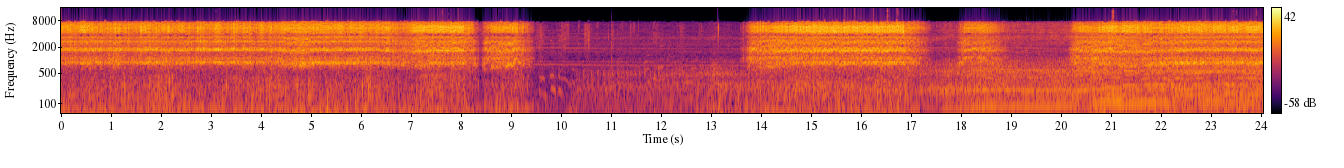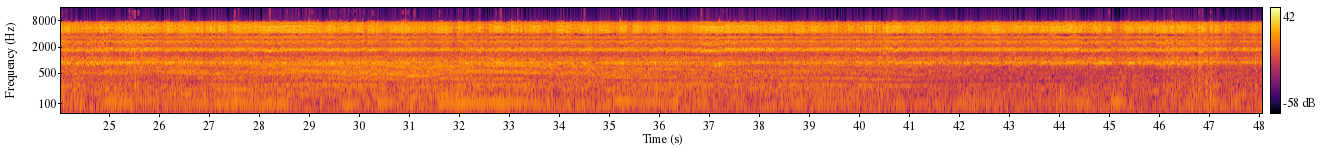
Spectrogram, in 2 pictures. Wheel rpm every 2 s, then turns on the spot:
230, 240, 230, 210, 100, 0, 10, 160, 130, 30, 120, 230, 230, 230, 230, 240, 230, 230, 230, 230, 230, 240, 230, 230.
none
